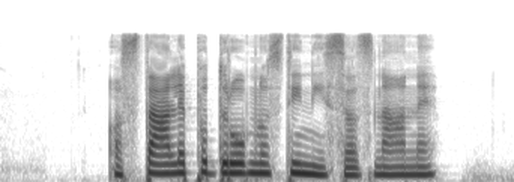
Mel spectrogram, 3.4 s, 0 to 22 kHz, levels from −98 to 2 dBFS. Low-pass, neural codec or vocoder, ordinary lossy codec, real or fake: 9.9 kHz; none; none; real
